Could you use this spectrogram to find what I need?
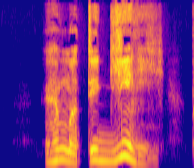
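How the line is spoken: Awed mutter. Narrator (Russian): пробормотал я в полной мере, осознав, что именно она для меня сотворила

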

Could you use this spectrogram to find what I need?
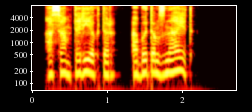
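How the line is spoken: Whispering. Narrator (Russian): Почему-то шепотом уточнила я

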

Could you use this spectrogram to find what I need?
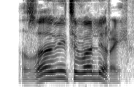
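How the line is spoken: Snorting. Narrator (Russian): хмыкнул Маклер

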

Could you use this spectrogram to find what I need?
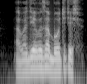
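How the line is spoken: Snapping. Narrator (Russian): огрызнулся он

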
